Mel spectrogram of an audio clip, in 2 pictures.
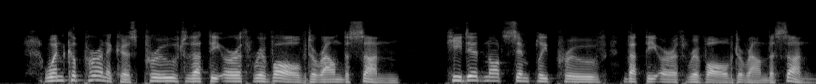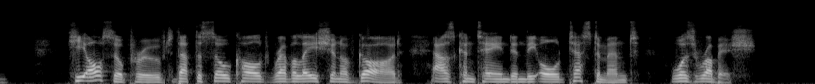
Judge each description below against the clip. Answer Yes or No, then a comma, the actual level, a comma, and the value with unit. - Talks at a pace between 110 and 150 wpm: Yes, average, 145 wpm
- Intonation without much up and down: No, average, 4.8 semitones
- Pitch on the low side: Yes, low, 130 Hz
